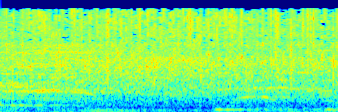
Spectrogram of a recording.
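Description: Concert crowd applauding during a live show in Japan, a dense, loud wash of clapping and cheering that holds steady, with a little background sound beneath.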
